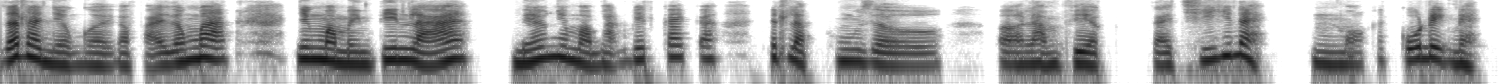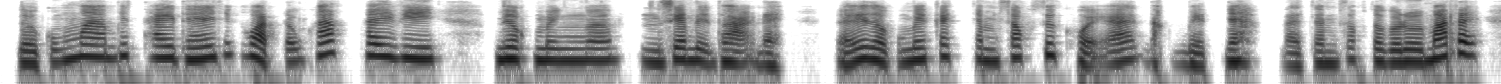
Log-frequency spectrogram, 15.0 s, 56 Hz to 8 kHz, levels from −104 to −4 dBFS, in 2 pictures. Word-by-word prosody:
rất 245 +6 +7
là 270 - +8
nhiều 185 -5 +1
người 175 -1 -5
gặp 175 -1 -8
phải 170 +3 -3
giống 210 +5 +3
bạn. 255 -3 +5 0.3
Nhưng 250 -1 +5
mà 225 - +7
mình 190 -2 +2
tin 235 +3 +3
là 185 -3 +4
á, 240 +4 +5 0.2
nếu 210 +6 +3
như 275 -2 +3
mà 195 -5 +2
bạn 180 +3 -8
biết 240 +1 -3
cách, 275 0 -2
a, 255 - -4 0.3
thiết 270 - -3
lập 220 - +1
khung 215 -1 -1
giờ, 175 -3 -5 0.3
ờ, 185 -2 -4
làm 190 -1 -1
việc, 185 -3 +2 0.2
giải 180 -1 -4
trí 240 - -1
này, 300 -4 +2 0.2
ừm, 190 -3 -3
một 185 0 -5
cách 230 - -23
cố 240 +2 +3
định 250 -6 +2
này, 185 -4 -1 0.2
rồi 200 - +1
cũng 225 +7 -3
ma 285 -1 +3
biết 300 +3 -5
thay 265 0 +2
thế 250 +1 +2
những 320 -2 -11
hoạt 270 -6 +4
động 215 +2 -5
khác, 335 +6 +3
thay 300 -2 +4
vì 255 -2 +2 0.3
việc 250 0 +3
mình, 230 -1 0
ờ, 230 0 -1
ừm, 210 -2 -4
xem 235 +2 +3
điện 215 - -2
thoại 200 -1 +1
này, 180 -2 -4 0.3
đấy, 215 +6 +2
rồi 225 - +4
cũng 205 +2 -7
biết 235 - +3
cách 285 -1 -3
chăm 230 -3 -2
sóc 270 +4 -1
sức 315 -2 -2
khỏe, 210 +4 0
đặc 190 -1 -11
biệt 185 -2 -5
nha, 215 0 +1
là 175 - -7
chăm 195 +3 -4
sóc 240 +4 -11
cho 215 - -1
cái 205 - +2
đôi 210 0 +3
mắt 265 +6 +8
ấy, 345 - +7
220 Hz, 310 wpm, -25 LUFS, 190-250 Hz, 0.3 s, là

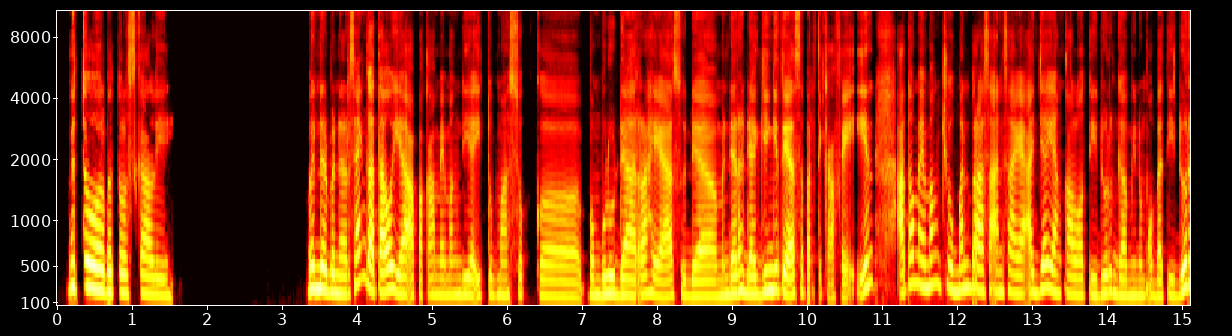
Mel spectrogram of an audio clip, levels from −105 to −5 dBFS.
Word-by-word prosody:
Betul 265 -3 +8
betul 215 -1 +1
sekali. 185 -4 -4 1.8
Benar 245 0 +7
benar. 200 -3 0
Saya 305 - 0
nggak 245 -10 +5
tau 225 +4 +6
ya? 195 -4 +1
Apakah 185 0 -6
memang 180 0 -6
dia 185 0 -3
itu 180 +1 -6
masuk 180 +1 -7 0.2
ke 180 - -6 0.6
pembuluh 185 +2 0
darah, 185 +1 -1
ya. 175 -2 -1
Sudah 170 -1 -2
mendarah 195 +5 0
daging 195 +4 +1
gitu, 235 - -7
ya? 185 - +4
Seperti 200 -3 -6
kafein. 165 - -3 0.3
Atau 305 +1 0
memang, 285 0 -1
cuma 245 -5 -2
perasaan 235 -4 -1
saya 205 -3 -3
aja, 230 +5 0
yang 235 -5 0
kalo 190 -2 -4
tidur 185 +3 -4
nggak 180 -3 -3
minum 175 0 -6
obat 170 0 -5
tidur, 195 - +2
195 Hz, 150 wpm, -22 LUFS, 180-225 Hz, 1.8 s, Betul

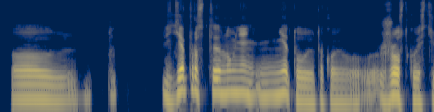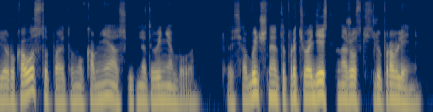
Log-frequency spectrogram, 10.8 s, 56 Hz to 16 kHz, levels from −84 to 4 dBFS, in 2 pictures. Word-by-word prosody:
О, 115 -1 +1 1.4
п - - -8
я 125 +9 +5
просто, 155 -1 +1
ну, 150 - 0
у - - -1
меня 155 0 +1
н 135 0 -4
нету 110 -9 0
такого 100 -8 -7
жёсткого 115 -2 +3
стиля 110 +2 -4
руководства, 125 +3 +2
поэтому 105 0 -6
ко 105 - -5
мне 120 +3 -3
особенно 105 0 -6
этого 105 +1 -3
и 110 - 0
не 110 -1 -3
было. 100 0 -9 0.4
То - - -11
есть 95 +1 -13
обычно 130 +4 +2
это 115 -3 -1
противодействие 120 +3 +4
на 115 - 0
жёсткий 115 -4 0
стиль 115 - -4
управления. 100 -4 0
110 Hz, 165 wpm, -24 LUFS, 105-130 Hz, 1.4 s, я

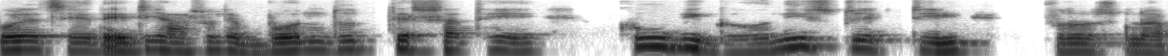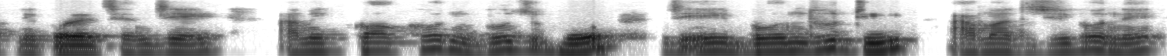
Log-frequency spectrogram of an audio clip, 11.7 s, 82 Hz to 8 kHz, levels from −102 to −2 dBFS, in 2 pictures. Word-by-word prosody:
করেছেন 140 -2 +5 0.2
এটি 120 +3 -2 0.2
আসলে 130 +2 -1 0.2
বন্ধুত্বের 140 +3 +2
সাথে 130 0 -1 0.6
খুবই 175 -2 +5 0.2
ঘনিষ্ঠ 170 +12 0 0.2
একটি 150 -4 -6 0.6
প্রশ্ন 115 -1 -2 0.2
আপনি 105 0 -8
করেছেন 105 +1 +4 0.2
যে 110 -1 +1 0.5
আমি 120 +2 -2 0.2
কখন 125 +4 -4 0.2
বুঝব 125 -2 -4 0.5
যে - - -5
এই 125 - +1 0.2
বন্ধুটি 125 +2 +1 0.4
আমার 115 0 -3 0.2
জীবনে 115 +1 -2
125 Hz, 105 wpm, -22 LUFS, 115-140 Hz, 0.6 s, করেছেন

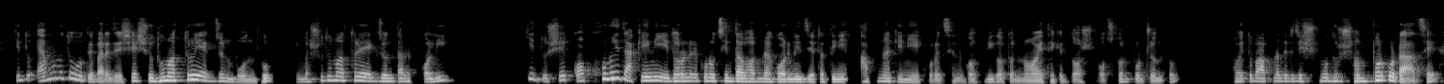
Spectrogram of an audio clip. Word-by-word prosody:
কিন্তু 200 +2 -6
এমনও 280 +4 -3
তো 270 - +1
হতে 165 -10 +1
পারে 100 -2 +1
যে - - +1
সে 160 - +1
শুধুমাত্রই 180 +7 +5
একজন 155 -2 -3
বন্ধু 100 +6 -1 0.3
কিংবা 120 +1 -6
শুধুমাত্র 185 0 -1 0.2
একজন 145 -1 +1
তার 140 0 0 0.2
colleague. 180 +8 -1 0.7
কিন্তু 250 - -5
সে 200 - -2 0.2
কখনোই 250 - +3
তাকে 180 - -1
নিয়ে 175 -3 +4
এই 150 - 0
ধরনের 160 0 +2
কোনো 155 -1 +4
চিন্তাভাবনা 135 -3 +3
করেনি 120 -1 +5
যেটা 115 +1 0
তিনি 120 0 +4 0.2
আপনাকে 140 0 -3
নিয়ে 105 -2 -3
করেছেন 95 0 -7
গ - - -17 0.2
বিগত 100 -3 -3 0.2
৯ 100 0 +1
থেকে 100 -3 -6
১০ 100 0 -5
বছর 130 - -7
পর্যন্ত। 100 -2 -4 0.7
হয়তোবা 140 +1 -2
আপনাদের 145 0 -4
যে 140 - 0
সুমধুর 155 0 -2
সম্পর্কটা 170 +7 +5
আছে 95 - -3
145 Hz, 180 wpm, -22 LUFS, 120-175 Hz, 0.7 s, শুধুমাত্রই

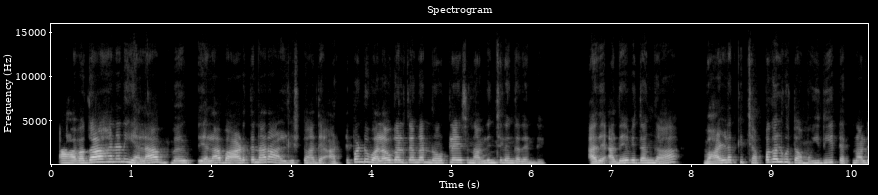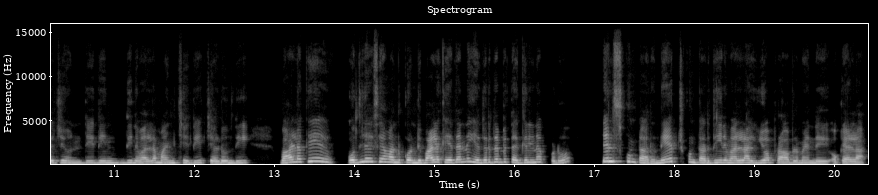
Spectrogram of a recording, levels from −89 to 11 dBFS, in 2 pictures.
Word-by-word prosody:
ఆ - - +6
అవగాహనని 315 +8 +5
ఎలా 225 +5 +2 0.3
వ 220 - -2 0.4
ఎలా 230 +3 +2
వాడతున్నారో 260 +6 +2
ఆళిష్టం. 220 0 -5
అదే 220 +2 -4
అరటిపండు 240 - -3
వలవగలుగుతాం 265 +3 +2
కానీ, 270 - -2
నోట్లో 235 +3 -1
ఏసి 255 -1 -4
నవిలించలేం 235 +2 0
గదండీ! 185 -1 -6 0.6
అదే, 215 +3 +3
అదే 225 +4 +1
విధంగా 240 -4 0 0.6
వాళ్ళకి 260 +8 +1
చెప్పగలుగుతాము 245 -3 -1
ఇది 235 +4 -4
టెక్నాలజీ 220 +1 -3
ఉంది. 190 +2 -6
దీని, 215 0 0 0.2
దీని 220 -1 -2
వల్ల 200 +4 -1
మంచిది 210 +1 -4
చెడుంది. 210 -1 0 0.5
వాళ్ళకి 325 +8 +2 0.5
వదిలేసాం 340 +4 +2
అనుకోండి 260 -3 +3
వాళ్ళకేదైనా 285 +4 +2
ఎదురుదెబ్బ 275 +4 -2
తగిలినప్పుడు 260 -2 -2 0.5
తెలుసుకుంటారు. 360 - +2
నేర్చుకుంటారు 280 - -1
దీనివల్ల 240 -2 +1
అయ్యో! 230 +4 -1
ప్రాబ్లమ్ 210 0 0
ఏండి 195 -1 -1 0.2
ఒకేళ 200 -2 -1
235 Hz, 120 wpm, -23 LUFS, 215-275 Hz, 0.6 s, ఆ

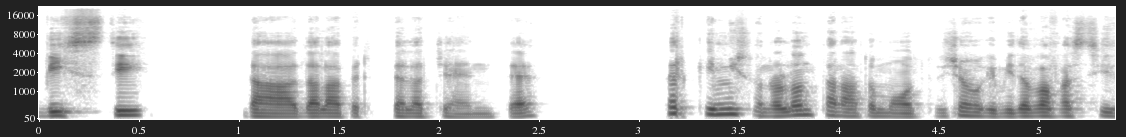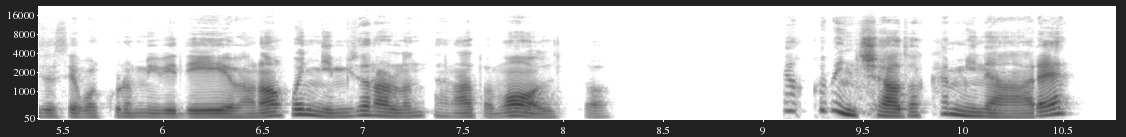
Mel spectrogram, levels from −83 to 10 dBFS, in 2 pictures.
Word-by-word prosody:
visti 140 +4 +1 0.4
da 110 -2 +1
dalla 115 0 +1
per 110 0 -12
dalla 110 -2 -4
gente, 105 +3 -8 0.6
perché 210 -3 -2
mi 190 - +2
sono 135 -10 -7
allontanato 135 -4 -2
molto. 110 -1 -5
Diciamo, 125 +3 -4
che 115 - -4
mi 115 - -6
dava 125 +1 +2
fastidio 125 -1 -6
se - - -4
qualcuno 110 +1 -6
mi 115 -1 -6
vedeva, 105 -1 +3
no, 130 +5 +6
quindi 165 -10 +2
mi 120 - -5
sono 155 -3 +2
allontanato 115 -3 -2
molto. 105 -3 +2 0.8
E 300 - -11
ho - - -10
cominciato 160 - +4
a 135 - -5
camminare, 135 - +2
120 Hz, 175 wpm, -25 LUFS, 110-140 Hz, 0.8 s, no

